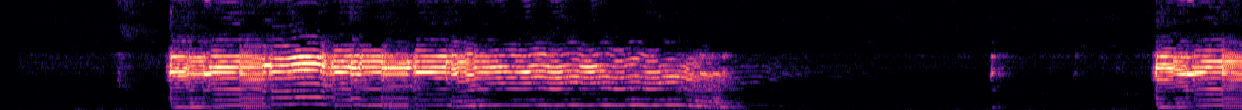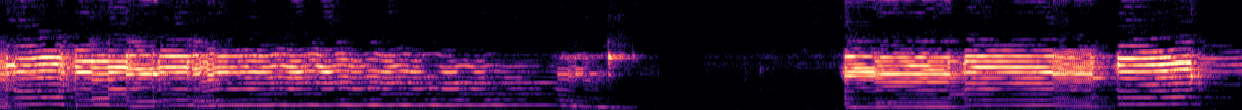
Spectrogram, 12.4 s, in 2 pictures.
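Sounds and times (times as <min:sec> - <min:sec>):
quick blues intro lick: 0:00.8 - 0:03.9, 0:05.8 - 0:09.5, 0:10.4 - 0:12.4.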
